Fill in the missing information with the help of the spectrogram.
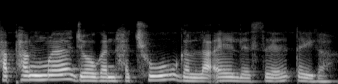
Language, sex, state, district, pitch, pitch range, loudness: Wancho, female, Arunachal Pradesh, Longding, 170 Hz, 155-195 Hz, -16 LUFS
